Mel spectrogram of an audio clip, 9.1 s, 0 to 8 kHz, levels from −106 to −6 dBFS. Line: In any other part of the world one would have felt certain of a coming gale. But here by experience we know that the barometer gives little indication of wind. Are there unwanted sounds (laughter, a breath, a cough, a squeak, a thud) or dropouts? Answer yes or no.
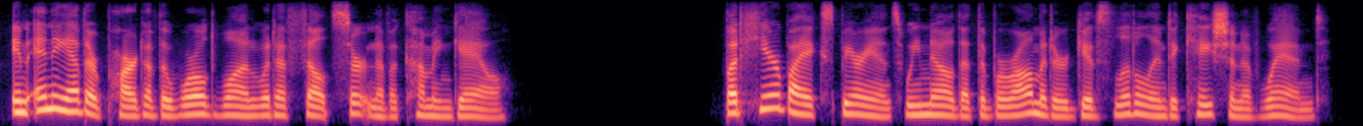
no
